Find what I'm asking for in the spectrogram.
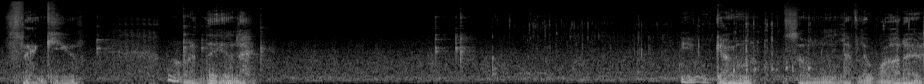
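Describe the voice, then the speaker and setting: A man playing a doting, protective businessman boss with a sly edge in an ASMR roleplay, gravelly and breathy at times, with genteel, old-fashioned phrasing. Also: very deep voice, big pitch swings, a little slow, background noise, full character voice. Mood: courteous, attentive. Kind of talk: ASMR roleplay, soft personal attention.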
